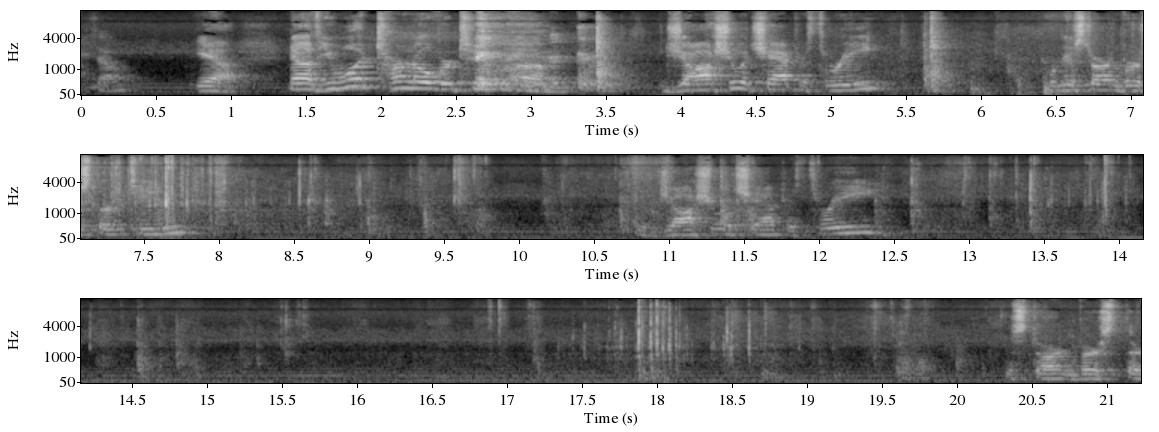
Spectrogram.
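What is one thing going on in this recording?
A middle-aged man speaks calmly and close by, pausing now and then.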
